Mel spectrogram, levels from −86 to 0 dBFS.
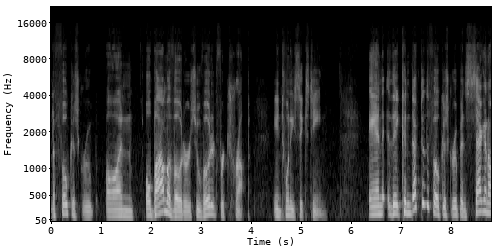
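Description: Nothing in the way of technical faults turns up anywhere in this speech recording, so there's no timeline of problems to walk through here.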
